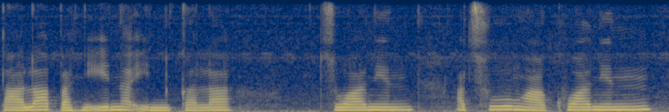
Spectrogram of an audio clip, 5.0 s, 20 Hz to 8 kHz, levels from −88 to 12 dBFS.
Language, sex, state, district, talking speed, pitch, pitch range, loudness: Mizo, female, Mizoram, Aizawl, 120 wpm, 200 Hz, 180-210 Hz, -14 LUFS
